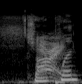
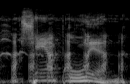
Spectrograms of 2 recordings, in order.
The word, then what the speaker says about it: Champlin: didn't I that's okay Champlin oh I did say it right okay chaplain chaplain no no champ camp like I'm a boxing champion you never will be champ Lynn okay uh in your mind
